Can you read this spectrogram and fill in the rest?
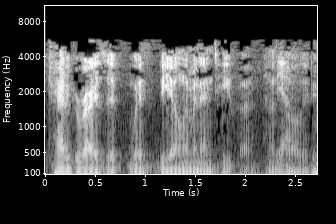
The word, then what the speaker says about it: Antifa: And I think we should reclaim the pronunciation of Antifa. I hate that pronunciation. It should be Antifa. – Antifa. – Antifa. – The emphasis should be on the ah.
